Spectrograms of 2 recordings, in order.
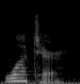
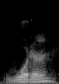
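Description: First: It is said in a standard accent. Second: It is said in a Philadelphia accent.

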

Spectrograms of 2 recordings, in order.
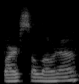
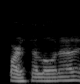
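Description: First: The c is pronounced as an s sound. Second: The c is pronounced as a th sound. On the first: "instead of" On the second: "It kind of reminds me of like the Spanish lisp"

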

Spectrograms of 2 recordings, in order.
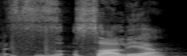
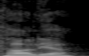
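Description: First: The name begins with an 's' sound. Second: The name begins with a 'th' sound.

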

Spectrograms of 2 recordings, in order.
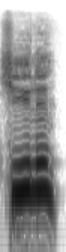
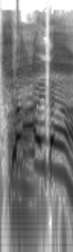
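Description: First: It is said in an imitated, curled-mouth voice. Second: It is said in the speaker's normal voice.

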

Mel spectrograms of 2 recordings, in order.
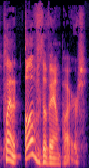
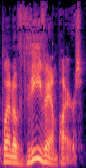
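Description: First: The stress is on the word of. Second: The stress is on the word the.

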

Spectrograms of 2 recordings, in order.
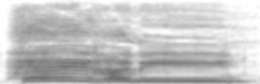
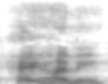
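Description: First: It is said in a high girlish voice. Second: It is said in a plain normal voice.

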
